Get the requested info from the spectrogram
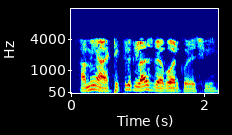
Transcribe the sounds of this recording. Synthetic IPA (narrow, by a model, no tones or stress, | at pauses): amĩaɾʈikəlklasʋɛbɦaɾkɔɾet͡ʃʰi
